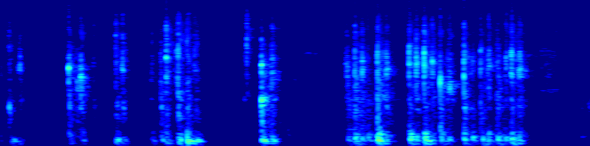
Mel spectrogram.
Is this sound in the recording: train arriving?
no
